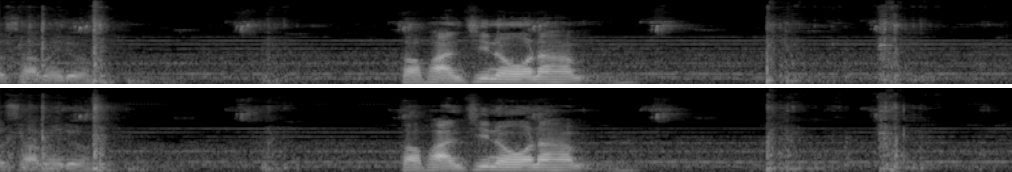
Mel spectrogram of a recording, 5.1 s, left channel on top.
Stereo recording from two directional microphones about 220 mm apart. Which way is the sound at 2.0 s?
10° right (ahead or behind).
